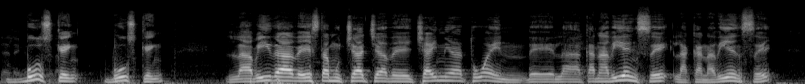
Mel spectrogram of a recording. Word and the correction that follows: Shania Twain: Shania Twain. – ¿Cómo se pronuncia? – Shania Twain. Shania ¿cómo? Repítamelo. Shania Twain.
